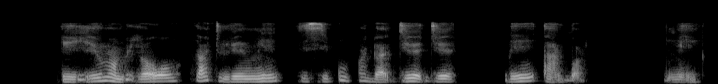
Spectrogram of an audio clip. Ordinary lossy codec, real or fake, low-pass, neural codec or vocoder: AAC, 32 kbps; fake; 7.2 kHz; autoencoder, 22.05 kHz, a latent of 192 numbers a frame, VITS, trained on one speaker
